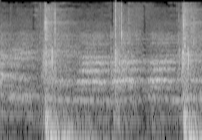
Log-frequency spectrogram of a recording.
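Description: Live rock band playing through a phone microphone: heavy drum hits about every second and a half under held sung notes, with many voices singing together.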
